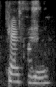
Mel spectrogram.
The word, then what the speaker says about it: Cassia: It's Cassia. Cassia. I said it right the first time.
